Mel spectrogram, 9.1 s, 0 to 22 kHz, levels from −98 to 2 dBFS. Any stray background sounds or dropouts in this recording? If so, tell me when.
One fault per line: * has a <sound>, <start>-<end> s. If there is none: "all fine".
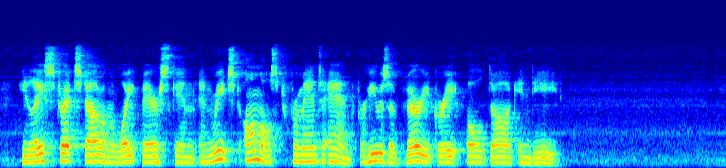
all fine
